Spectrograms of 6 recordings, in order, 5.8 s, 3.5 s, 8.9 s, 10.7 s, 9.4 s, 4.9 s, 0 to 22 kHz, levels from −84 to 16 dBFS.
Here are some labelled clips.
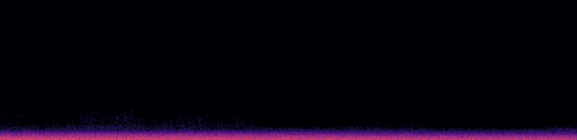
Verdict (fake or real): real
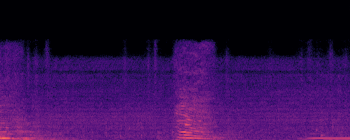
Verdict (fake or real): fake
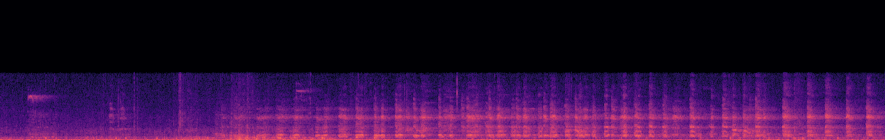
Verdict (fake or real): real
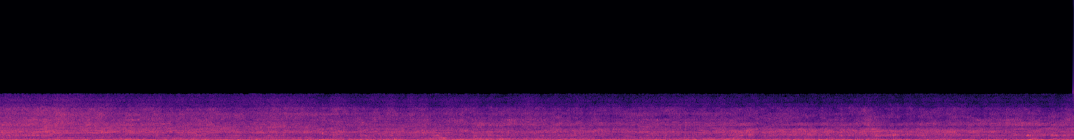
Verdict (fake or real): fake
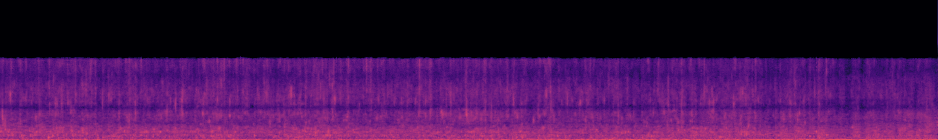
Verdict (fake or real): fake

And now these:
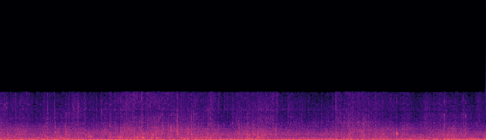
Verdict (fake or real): fake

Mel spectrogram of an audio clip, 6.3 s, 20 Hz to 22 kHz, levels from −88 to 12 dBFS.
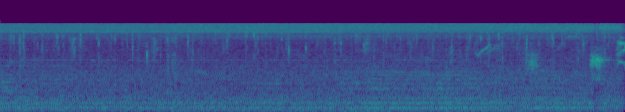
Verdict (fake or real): fake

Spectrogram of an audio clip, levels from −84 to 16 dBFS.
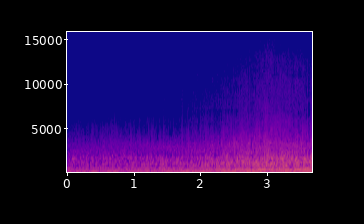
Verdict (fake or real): fake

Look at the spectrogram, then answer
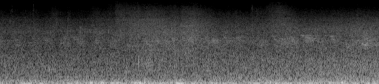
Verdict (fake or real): real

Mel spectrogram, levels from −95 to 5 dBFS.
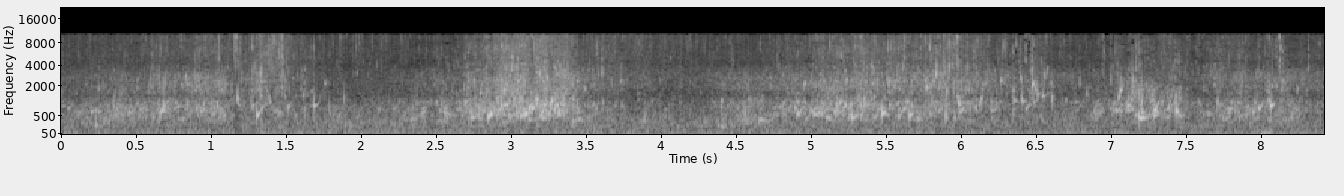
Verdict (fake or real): real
